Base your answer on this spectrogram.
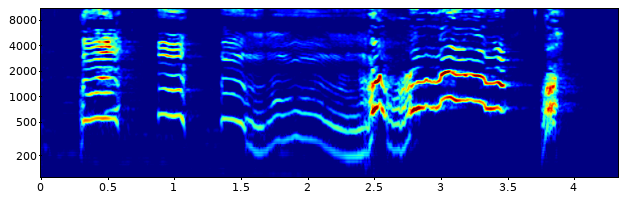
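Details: Poodle dog 'talking': a string of short tonal yelps, then a long bending, wavering whine that swoops up and down, ending with a sharp squeak.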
